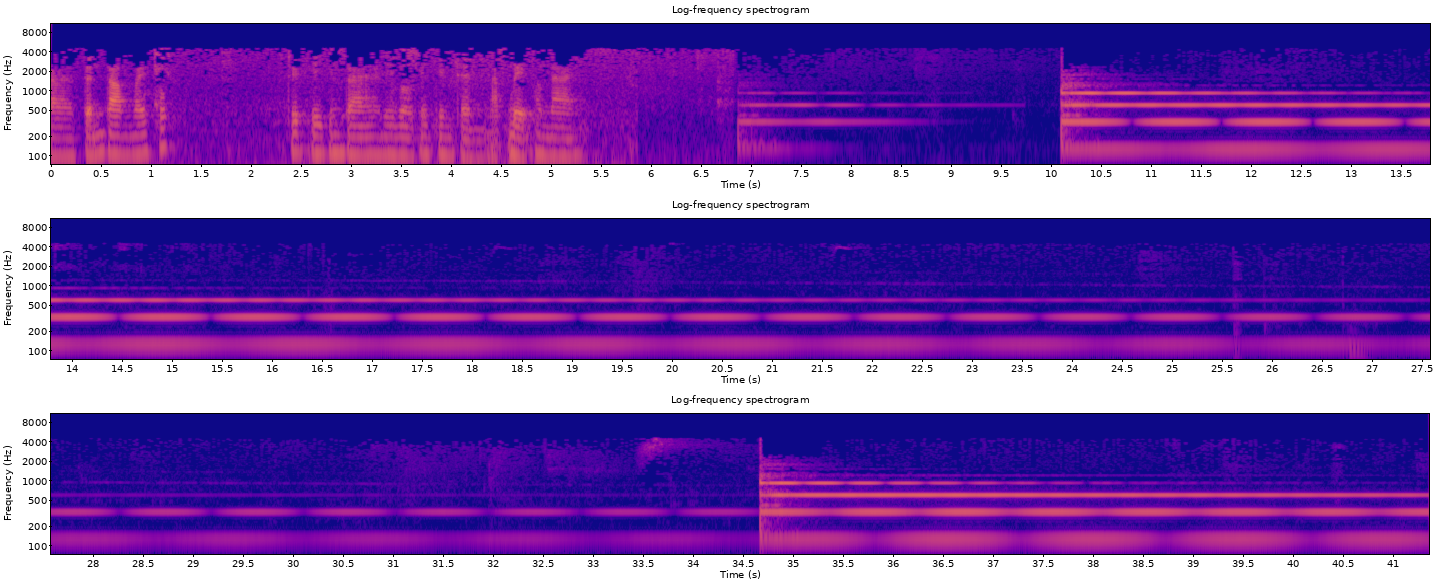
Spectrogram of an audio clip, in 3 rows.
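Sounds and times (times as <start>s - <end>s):
speech: 0.3s - 1.4s, 2.4s - 5.5s
meditation bell ringing at a Buddhist gathering: 6.8s - 41.3s.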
